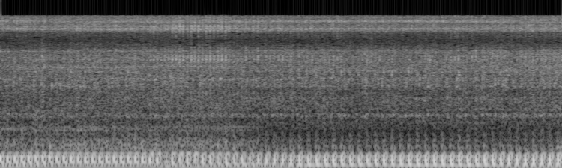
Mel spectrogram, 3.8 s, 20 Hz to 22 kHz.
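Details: TRex 125cc single-cylinder after carburetor replacement and freeing a sticking throttle cable collar, idling at an even quick thump with a healthy steady beat; runs normally.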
